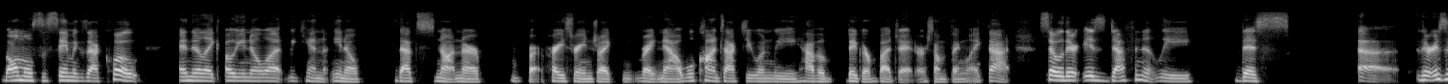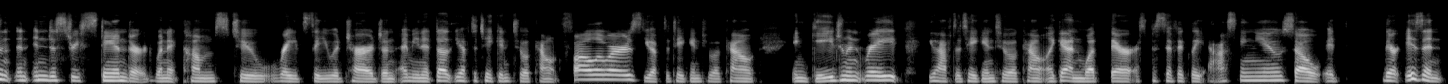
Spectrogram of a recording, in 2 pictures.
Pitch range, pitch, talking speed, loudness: 140-180 Hz, 150 Hz, 195 wpm, -18 LUFS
